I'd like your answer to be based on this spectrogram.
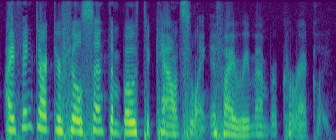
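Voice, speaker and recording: A woman's voice: mid-range voice, animated, normal speed, gravelly, darkish tone, slightly rough, no room sound, rough recording. An older woman from Massachusetts preaching a sermon from a church pulpit, telling stories and asking the congregation rhetorical questions. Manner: conversational storytelling with rhetorical questions.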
